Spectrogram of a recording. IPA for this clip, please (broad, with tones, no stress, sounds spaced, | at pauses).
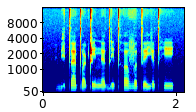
bʲ ɛ˧ t̪ æ˥˧ t̪ ʌ˩˧ ʈ i˧˩ n ɛ˧ d̪ i˧˩ t̪ʰ ʌ˥˧ v ə˥˧ t̪ ɪ˧ j ɪ˥ t̪ʰ i˥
